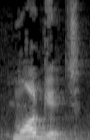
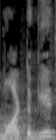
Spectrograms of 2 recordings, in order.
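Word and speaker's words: mortgage: मॉर्गेज, T silent, not मॉर्टगेज, इट्स मॉर्गेज, मॉर्गेज, T silent, मॉर्टगेज नहीं, लोग बोलते मॉर्टगेज, इट्स नॉट टी, T silent, क्या बोलोगे, फिर मॉर्गेज बोल रहा कोई लोग अभी भी, मॉर्गेज।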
